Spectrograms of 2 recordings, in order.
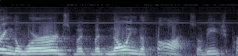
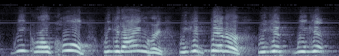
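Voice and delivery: higher, louder pulpit build; rising preaching; 7 semitones higher, 4 dB louder than usual. Real, not acted. Pastor warning his flock, rising preacher's fervor.

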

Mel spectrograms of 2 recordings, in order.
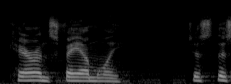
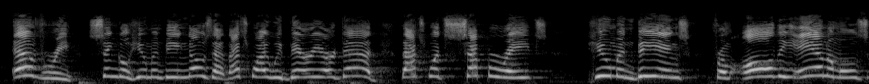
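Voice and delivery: rising, louder preaching; 9 semitones higher, 6 dB louder than usual. Acted. Pastor pressing the congregation about death, preaching hard. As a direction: build the point higher and higher. Preaching builds to full force.

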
